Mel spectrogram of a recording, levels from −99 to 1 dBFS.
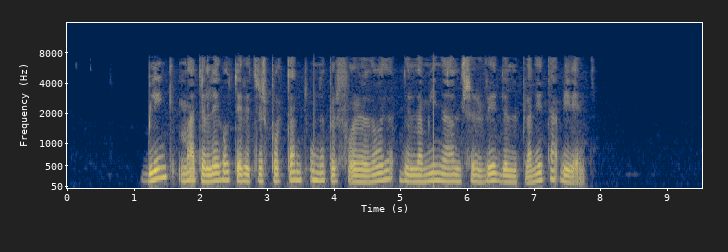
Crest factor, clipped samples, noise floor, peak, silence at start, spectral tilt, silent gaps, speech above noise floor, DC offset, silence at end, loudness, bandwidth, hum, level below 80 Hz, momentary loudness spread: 18 dB; under 0.1%; -84 dBFS; -4 dBFS; 1.1 s; -7 dB/octave; none; 65 dB; under 0.1%; 1.8 s; -20 LUFS; 7.6 kHz; none; -56 dBFS; 7 LU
